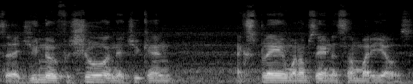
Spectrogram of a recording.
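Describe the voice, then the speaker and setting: A man rattles off his words very fast, his intonation fairly even, while noticeable background noise carries on. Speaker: fitness vlogger. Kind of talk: casual vlog monologue. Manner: fumbling over words.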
